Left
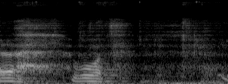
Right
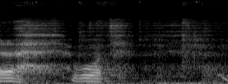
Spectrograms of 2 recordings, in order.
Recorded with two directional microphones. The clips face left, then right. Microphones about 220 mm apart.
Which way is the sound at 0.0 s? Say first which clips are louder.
Right 3 dB; 25° right (ahead or behind).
